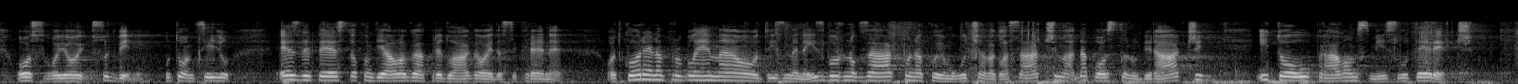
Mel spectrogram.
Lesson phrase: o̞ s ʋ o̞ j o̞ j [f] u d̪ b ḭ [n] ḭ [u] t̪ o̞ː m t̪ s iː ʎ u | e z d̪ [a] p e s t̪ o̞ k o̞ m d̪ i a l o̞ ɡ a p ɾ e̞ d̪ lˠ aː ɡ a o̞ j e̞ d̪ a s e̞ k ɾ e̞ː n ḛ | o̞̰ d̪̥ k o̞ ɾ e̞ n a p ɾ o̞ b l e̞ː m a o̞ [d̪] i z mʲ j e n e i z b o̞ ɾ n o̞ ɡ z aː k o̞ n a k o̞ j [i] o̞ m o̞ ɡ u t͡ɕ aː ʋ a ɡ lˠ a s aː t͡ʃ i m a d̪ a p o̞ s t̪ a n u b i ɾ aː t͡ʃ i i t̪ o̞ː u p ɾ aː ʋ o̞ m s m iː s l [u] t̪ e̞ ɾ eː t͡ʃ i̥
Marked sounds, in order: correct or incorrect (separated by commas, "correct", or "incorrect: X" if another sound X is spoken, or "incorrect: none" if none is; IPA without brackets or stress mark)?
incorrect: s, correct, correct, incorrect: e, correct, correct, correct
